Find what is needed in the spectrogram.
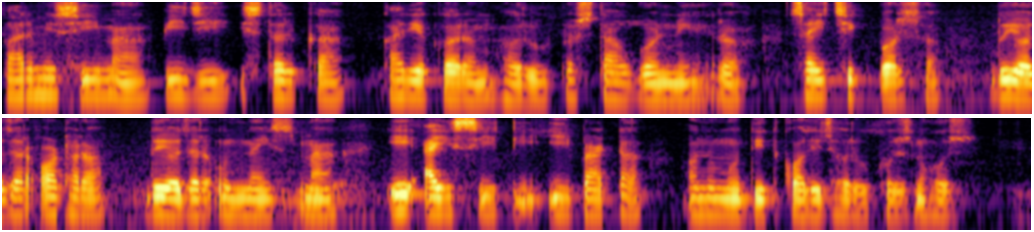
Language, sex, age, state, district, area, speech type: Nepali, male, 18-30, West Bengal, Darjeeling, rural, read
